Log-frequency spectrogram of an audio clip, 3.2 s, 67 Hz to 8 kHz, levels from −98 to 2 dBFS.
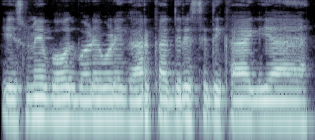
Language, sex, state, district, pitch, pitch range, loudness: Hindi, male, Jharkhand, Ranchi, 130 Hz, 130-135 Hz, -15 LUFS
